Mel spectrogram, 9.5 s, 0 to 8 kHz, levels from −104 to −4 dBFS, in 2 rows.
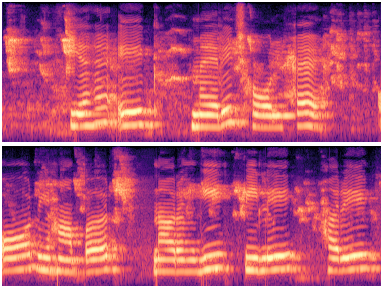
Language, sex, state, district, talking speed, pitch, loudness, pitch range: Hindi, male, Rajasthan, Jaipur, 75 wpm, 235 Hz, -12 LUFS, 220-260 Hz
